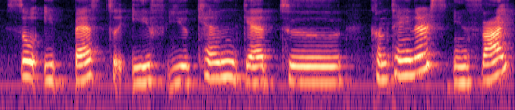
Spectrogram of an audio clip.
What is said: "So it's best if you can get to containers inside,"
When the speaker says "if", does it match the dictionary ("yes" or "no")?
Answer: yes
